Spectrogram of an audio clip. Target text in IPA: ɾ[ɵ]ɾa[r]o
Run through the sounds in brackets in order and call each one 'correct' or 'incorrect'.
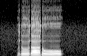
correct, incorrect

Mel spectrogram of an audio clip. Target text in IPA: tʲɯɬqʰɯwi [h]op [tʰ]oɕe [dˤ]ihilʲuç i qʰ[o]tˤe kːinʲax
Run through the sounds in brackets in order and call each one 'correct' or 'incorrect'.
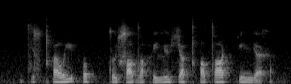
correct, incorrect, correct, correct

